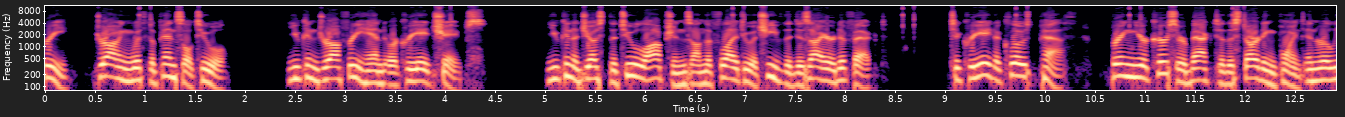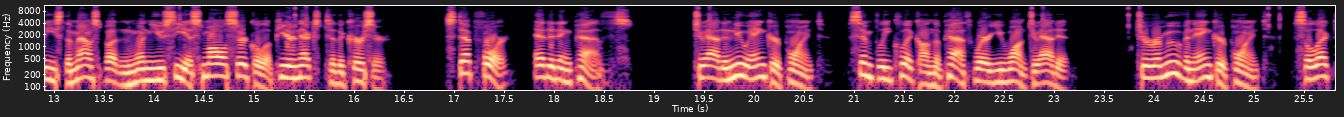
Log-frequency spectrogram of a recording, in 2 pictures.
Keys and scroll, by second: 8.1 v, 16.4 alt+scroll up 1, 17.3 alt+scroll up 1, 19.9 alt+scroll down 1, 20.7 alt+scroll up 1, 21.9 =.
